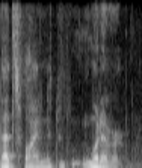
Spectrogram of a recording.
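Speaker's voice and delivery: uninterested, disinterested tone. Voicing a guard who is asked to fetch a captain: uninterested. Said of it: "he doesn't seem that interested in doing this either".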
